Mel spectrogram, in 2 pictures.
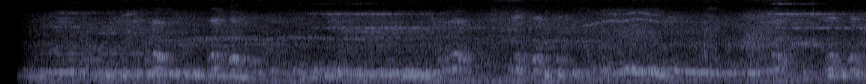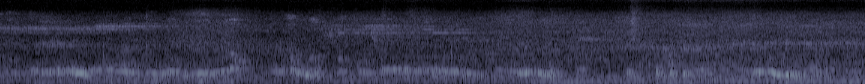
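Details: A black female Indian fantail pigeon gives soft, low, rolling coos, repeated almost continuously with brief pauses, over faint background chirps and murmur.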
